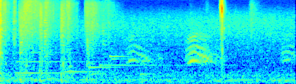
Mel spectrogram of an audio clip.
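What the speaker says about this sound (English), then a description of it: "Oh, those are crows" Crows cawing in the video game Zelda Tears of the Kingdom, a few harsh caws rising over a steady ambient game soundscape, moderately near.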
